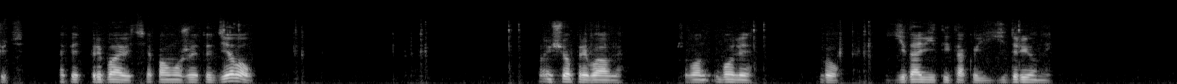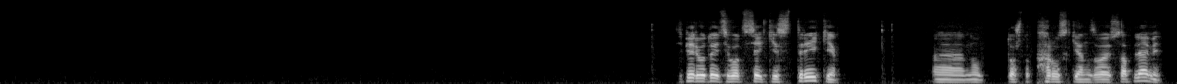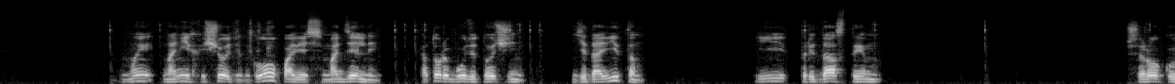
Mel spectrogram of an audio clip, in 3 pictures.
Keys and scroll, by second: 4.0 KP_6, 4.2 KP_Enter, 5.7 KP_2, 5.9 KP_Enter, 8.4 KP_3, 8.6 KP_Enter, 25.6-26.8 typing.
